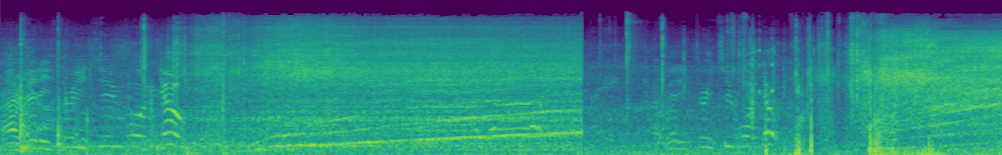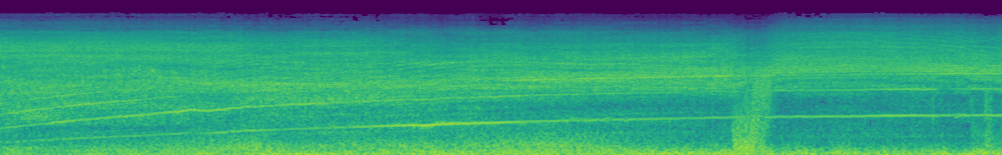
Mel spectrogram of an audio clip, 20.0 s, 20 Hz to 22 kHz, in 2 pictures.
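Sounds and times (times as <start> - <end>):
pulley wheels whining on cable: 1.8 - 5.8, 8.2 - 20.0
wind rushing on microphone: 8.6 - 20.0.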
